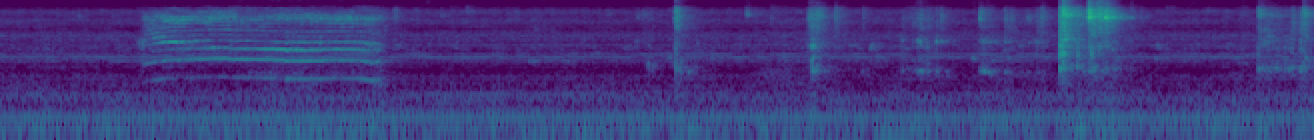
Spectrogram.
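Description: A cat meows once, one steady call about a second and a half long, starting about a second in. Later come a few sharp plastic clicks and, near the end, a louder clatter as the cat paws at the rotating treat tubes of a puzzle feeder.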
